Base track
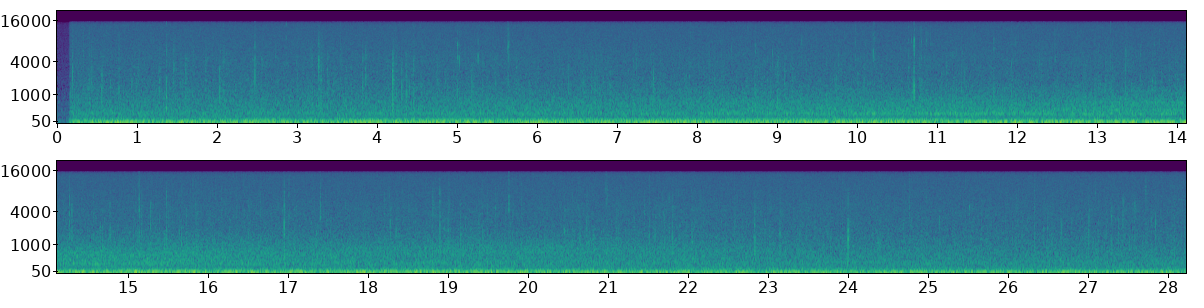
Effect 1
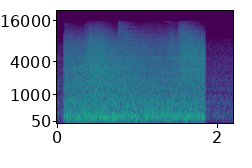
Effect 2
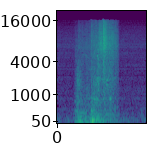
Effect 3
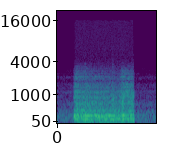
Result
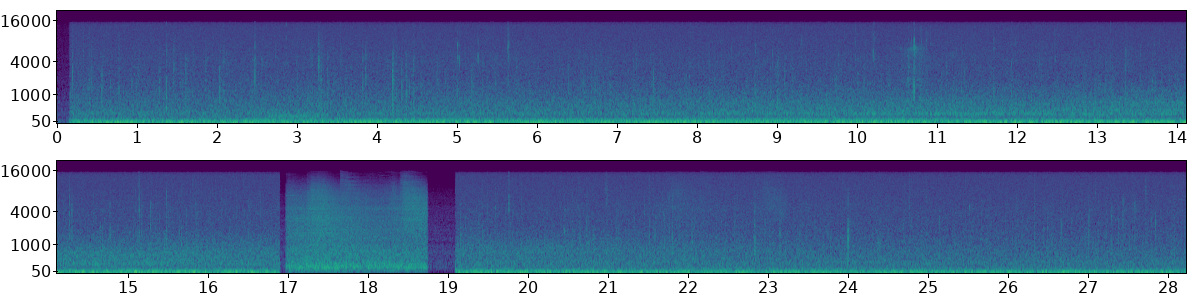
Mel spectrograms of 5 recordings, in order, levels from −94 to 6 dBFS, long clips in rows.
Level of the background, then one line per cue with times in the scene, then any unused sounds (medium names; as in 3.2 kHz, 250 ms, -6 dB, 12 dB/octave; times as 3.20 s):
base track -11.5 dB
2.43 s: add 3 -10.5 dB + compression, threshold -34 dBFS
10.13 s: add 2 -12 dB + elliptic low-pass 6.4 kHz
16.89 s: replace with 1 -1 dB
21.39 s: add 1 -12.5 dB + differentiator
